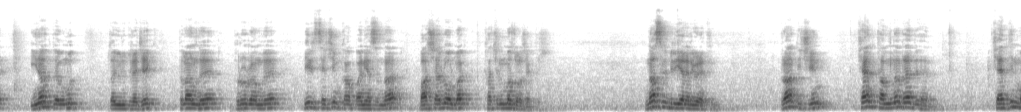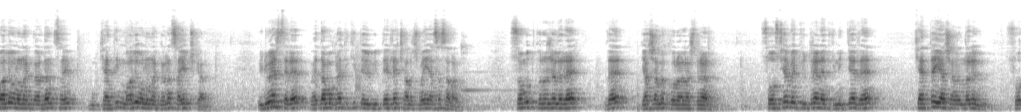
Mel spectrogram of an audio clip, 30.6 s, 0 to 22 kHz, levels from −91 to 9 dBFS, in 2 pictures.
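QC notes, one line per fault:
No fault was heard anywhere in the audio. Nothing in it calls for a timed entry.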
